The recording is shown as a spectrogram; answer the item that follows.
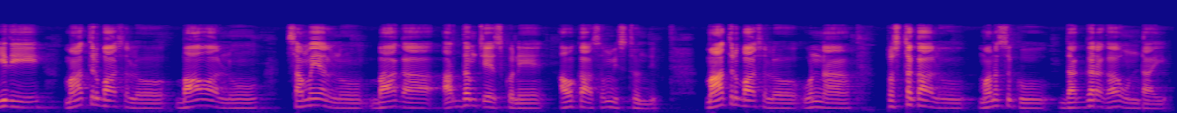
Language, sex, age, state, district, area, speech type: Telugu, male, 18-30, Andhra Pradesh, Sri Balaji, rural, spontaneous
